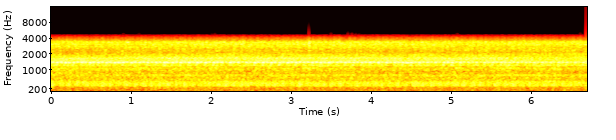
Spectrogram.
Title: Pajero mini misfire (high idle)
